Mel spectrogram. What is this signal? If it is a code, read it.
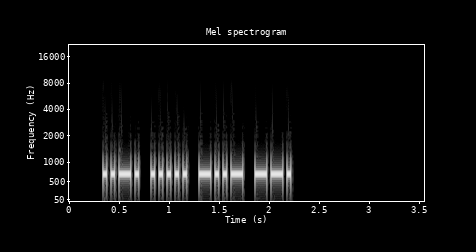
Morse code, heard as a keyed tone, about 30 wpm, 700 Hz. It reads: F5XG
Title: DXCC-100 Call Signs - 4 Characters - Repeated 2x - 30wpm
